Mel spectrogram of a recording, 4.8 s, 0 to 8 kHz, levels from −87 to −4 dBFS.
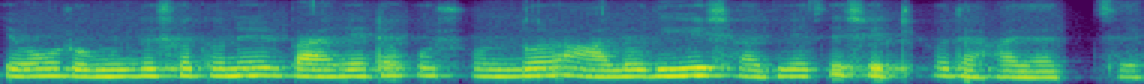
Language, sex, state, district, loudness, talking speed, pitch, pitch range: Bengali, female, West Bengal, Kolkata, -16 LUFS, 165 wpm, 200 Hz, 190-215 Hz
